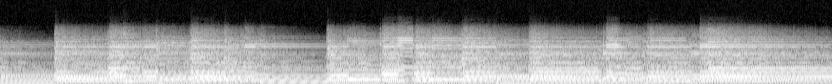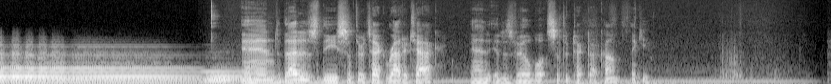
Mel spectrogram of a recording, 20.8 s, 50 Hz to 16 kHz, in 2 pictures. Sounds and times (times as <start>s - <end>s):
Effects unit: 0.0s - 14.4s, 17.6s - 20.7s
Guitar: 0.0s - 18.7s
Distortion: 0.0s - 20.7s
Speech: 13.4s - 18.6s.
